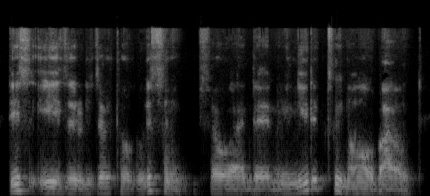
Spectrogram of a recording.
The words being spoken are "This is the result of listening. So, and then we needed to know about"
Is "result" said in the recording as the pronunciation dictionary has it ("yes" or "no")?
no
